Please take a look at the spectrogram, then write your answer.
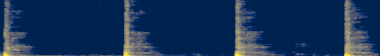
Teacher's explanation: हमारे vocal cords जो हैं उनमें कोई वाइब्रेशन नहीं होते हैं ये बोलने पर। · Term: वॉइसलेस साउंड्स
